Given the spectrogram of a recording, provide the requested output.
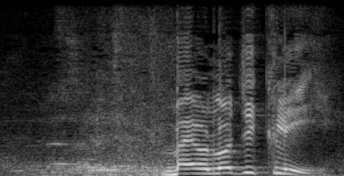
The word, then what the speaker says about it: biologically: Biologically, A is silent.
